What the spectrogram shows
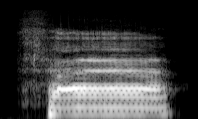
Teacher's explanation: ফা এর মাখরাজ হচ্ছে উপরের দাঁত নিচে ঠোট নিচে ঠোঁটের মধ্যে লাগবে ফা নরম সাউন্ড হবে খুব শক্ত হবে ভিতর থেকে বাতাস আসবে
